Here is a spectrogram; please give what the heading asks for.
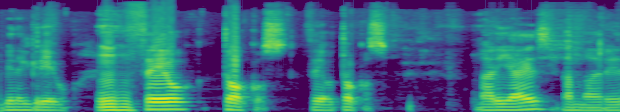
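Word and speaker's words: Theotokos: Entonces, el teococosm de hecho es esoococos y y lo lo pronunciamos bien el griego o trato de pronunciar bien el griego. Theo tocos.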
